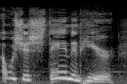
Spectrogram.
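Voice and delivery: indignant inner thought. Retold or imitated.

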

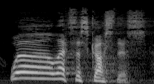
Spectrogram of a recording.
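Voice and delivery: high, flustered ghost voice; the anxious ghost, voice jumping up; nervous ghost. A narrator's reading. Ghost stalls.

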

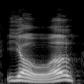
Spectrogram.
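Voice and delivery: "Yoel" with a Y sound opening it; Swedish pronunciation. Shown as a demonstration. Reader giving Joel the Swedish way, "Yoel" with a Y. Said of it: "that was Swedish for Joel".

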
